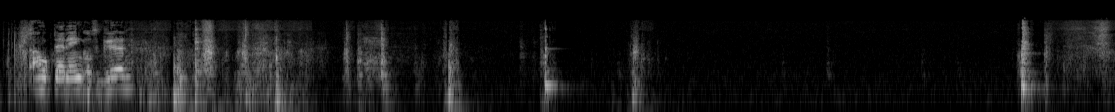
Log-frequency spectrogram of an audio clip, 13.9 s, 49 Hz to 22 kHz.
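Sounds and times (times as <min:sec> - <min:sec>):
irregular knocks and clunks: 0:01.7 - 0:05.9.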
